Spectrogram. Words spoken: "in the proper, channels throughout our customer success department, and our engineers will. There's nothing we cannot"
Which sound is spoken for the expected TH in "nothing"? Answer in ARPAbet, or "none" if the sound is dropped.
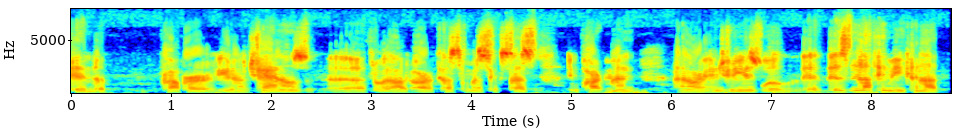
TH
